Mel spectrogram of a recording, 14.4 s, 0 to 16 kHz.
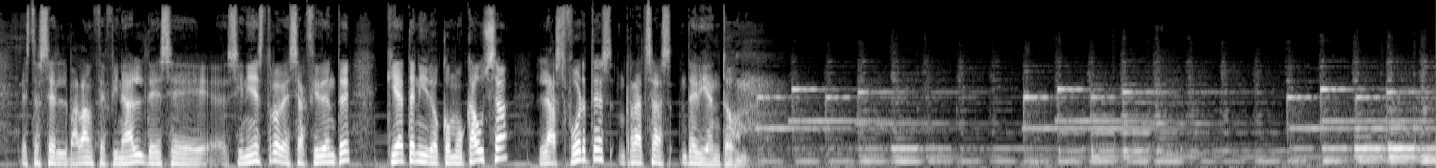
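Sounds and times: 
instrumental film score music with low tones and plucked or chiming notes: 0.0 - 14.3
speech: 0.2 - 7.7.

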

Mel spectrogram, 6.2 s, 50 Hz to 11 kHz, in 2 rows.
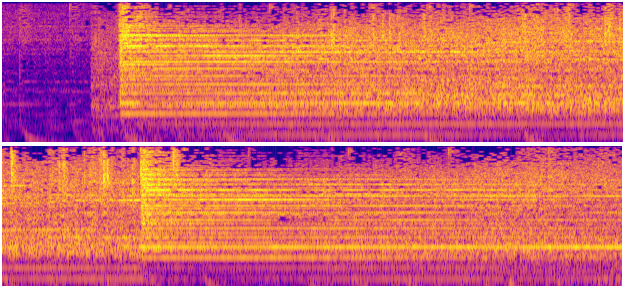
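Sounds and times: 
big clock tower bell striking: 0.5 - 6.2.

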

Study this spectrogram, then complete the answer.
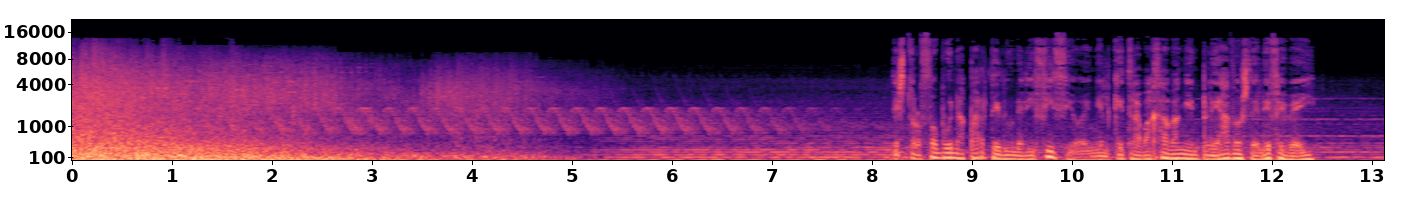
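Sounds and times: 
truck bomb of ammonium nitrate and fuel exploding: 0.0 - 5.3
car alarms wailing: 2.6 - 8.6
speech: 8.2 - 12.6.

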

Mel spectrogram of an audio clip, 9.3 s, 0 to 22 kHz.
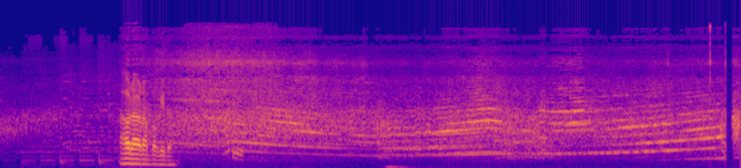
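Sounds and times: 
speech: 1.5 - 2.5
Alpine Formula 1 car engine revving: 1.8 - 9.2.

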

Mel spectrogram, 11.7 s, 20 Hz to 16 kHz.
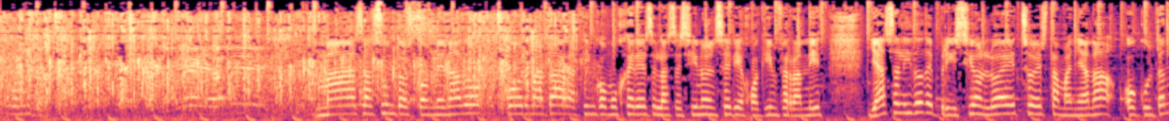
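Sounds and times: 
people cheering: 0.0 - 5.8
mail carriers applauding after finishing work delivering election votes: 0.0 - 6.0
speech: 3.2 - 11.6.

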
